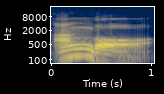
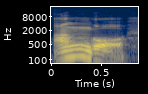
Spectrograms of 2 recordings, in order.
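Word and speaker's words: 暗号: 안지 안지 안시가 아닙니다 안지 안지 암호 암호 발음은 앙고 앙고 암호 그러면 알아두면 좋은게 요게 암증 번호입니다 우리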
